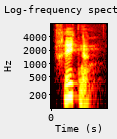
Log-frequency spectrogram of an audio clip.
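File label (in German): "regnen", German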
